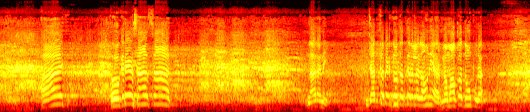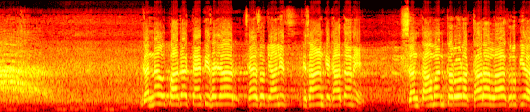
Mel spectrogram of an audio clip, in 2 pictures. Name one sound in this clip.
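An older man speaks forcefully into a microphone, heard through loudspeakers in a large open space.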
